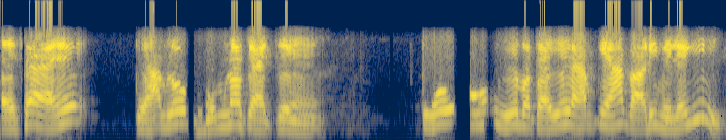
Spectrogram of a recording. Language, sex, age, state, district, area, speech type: Hindi, male, 60+, Uttar Pradesh, Hardoi, rural, conversation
